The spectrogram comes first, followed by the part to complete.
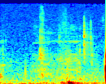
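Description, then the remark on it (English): A quiet, brief slurp of coffee, a couple of soft airy sipping sounds, ending with a sharper knock like a cup being set down. No talking. “All right, a little slurp of coffee, and then we're going to talk about food and water.”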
